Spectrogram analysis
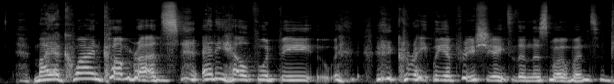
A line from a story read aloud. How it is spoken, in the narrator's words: Swiftwind just shouts like in the air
